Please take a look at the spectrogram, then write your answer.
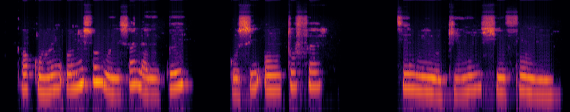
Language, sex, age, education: Yoruba, female, 15-29, tertiary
